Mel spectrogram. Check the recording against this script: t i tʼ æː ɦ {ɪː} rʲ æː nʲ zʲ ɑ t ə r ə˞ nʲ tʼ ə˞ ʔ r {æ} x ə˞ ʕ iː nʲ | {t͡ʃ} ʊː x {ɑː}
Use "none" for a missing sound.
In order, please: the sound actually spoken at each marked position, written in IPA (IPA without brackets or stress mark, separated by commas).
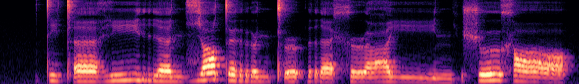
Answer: iː, æ, ʃ, ɑː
